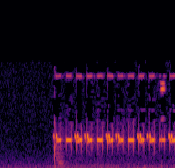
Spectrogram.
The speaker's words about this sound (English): The comlink beeped from Han's shirt pocket.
